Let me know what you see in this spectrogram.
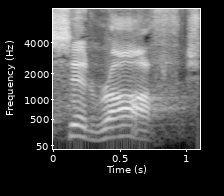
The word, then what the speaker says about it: Sid Roth: Now, Brian and Beth were just on the how do you say it, Sid Rop show? Or is it, oh no, it's Sid Roth show.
